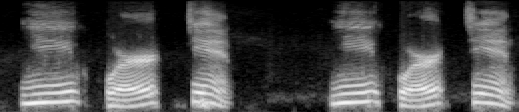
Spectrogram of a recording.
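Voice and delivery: 一会儿见 slowly, syllable by syllable, with an r-coloured 会儿; model pronunciation. Shown as a demonstration. Teacher introducing the expression to students, slow careful Mandarin. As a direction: say 一会儿见 high and slow for learners. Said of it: "y se dice".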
